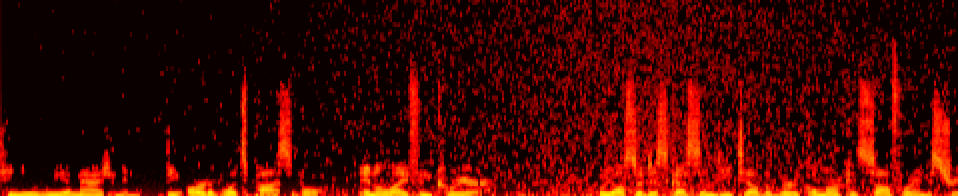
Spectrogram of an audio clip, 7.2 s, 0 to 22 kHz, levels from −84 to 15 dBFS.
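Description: Overdone noise removal runs through the whole clip: a noise reduction process set far too strong pulls individual frequency bands down whenever they sit near its noise estimate, taking quieter speech detail with them. The gaps become near-silent with twinkling specks.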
